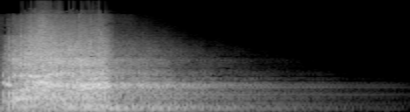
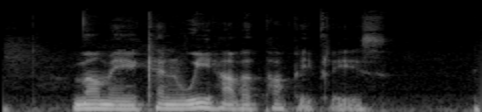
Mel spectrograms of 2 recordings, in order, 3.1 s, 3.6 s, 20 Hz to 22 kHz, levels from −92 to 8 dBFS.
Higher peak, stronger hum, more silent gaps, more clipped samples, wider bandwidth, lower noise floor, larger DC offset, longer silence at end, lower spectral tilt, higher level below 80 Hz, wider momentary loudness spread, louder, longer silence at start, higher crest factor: first, 0 dBFS vs -14 dBFS; first, 60 Hz at -45 dBFS vs none; neither; first, 0.4% vs under 0.1%; first, over 20 kHz vs 13 kHz; about the same, -64 dBFS vs -61 dBFS; neither; first, 1.5 s vs 0 s; second, -3 dB/octave vs -7.5 dB/octave; first, -38 dBFS vs -52 dBFS; first, 22 LU vs 15 LU; first, -7 LUFS vs -32 LUFS; about the same, 0 s vs 0.05 s; second, 12 dB vs 18 dB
